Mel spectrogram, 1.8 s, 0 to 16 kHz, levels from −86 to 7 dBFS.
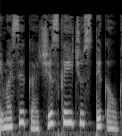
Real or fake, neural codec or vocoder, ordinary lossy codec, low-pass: real; none; MP3, 48 kbps; 14.4 kHz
